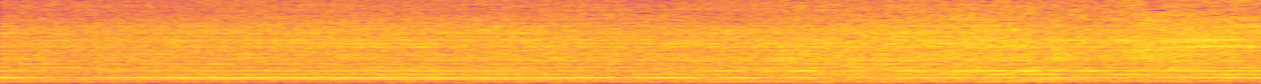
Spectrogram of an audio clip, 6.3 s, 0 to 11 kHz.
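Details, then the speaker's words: Quincy QSVB25 25 HP vane vacuum pump, rated 371 CFM at 29.9 inHg, new inlet filter, removed from a CNC router: steady, even hum with clean tones and no knocks or rattles; normal running. "again a really nice clean well-serviced smooth strong running pump"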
